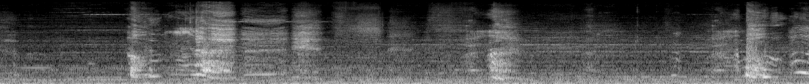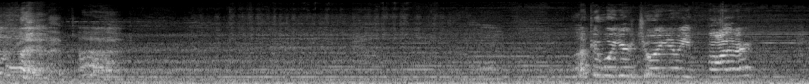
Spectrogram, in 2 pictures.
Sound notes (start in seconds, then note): 1.2 vomiting; 4.6 grunting; 6.3 vomiting; 10.5 dramatic music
